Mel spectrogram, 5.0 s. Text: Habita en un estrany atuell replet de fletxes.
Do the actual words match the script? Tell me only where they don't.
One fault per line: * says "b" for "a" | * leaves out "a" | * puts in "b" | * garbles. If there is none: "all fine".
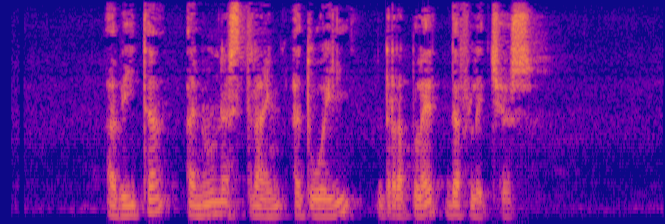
all fine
